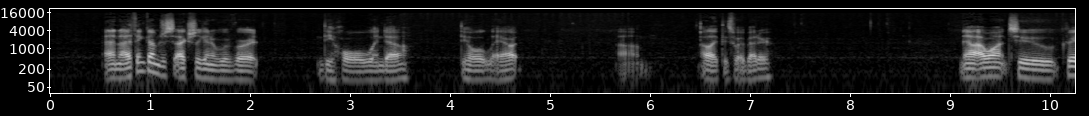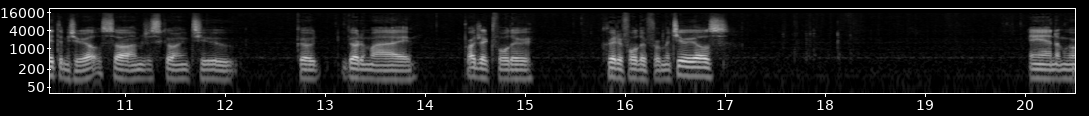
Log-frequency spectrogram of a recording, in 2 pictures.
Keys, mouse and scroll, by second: 0.9 click, 4.7 middle click, 5.1 right click, 5.4 scroll up 1, 5.5 middle click, 7.5 click, 9.0 middle click, 9.7 right click, 10.0 middle click, 11.7 click, 13.5 right click, 14.8 click, 16.1 shift+click, 16.3-18.1 typing, 18.2 Return, 19.8 click.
